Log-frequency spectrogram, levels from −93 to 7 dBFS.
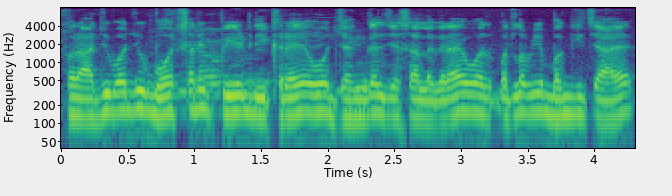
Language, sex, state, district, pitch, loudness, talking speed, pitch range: Hindi, male, Gujarat, Gandhinagar, 145 Hz, -14 LUFS, 280 wpm, 130-150 Hz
